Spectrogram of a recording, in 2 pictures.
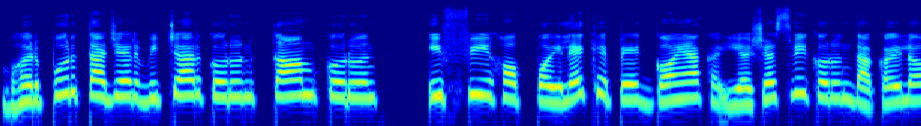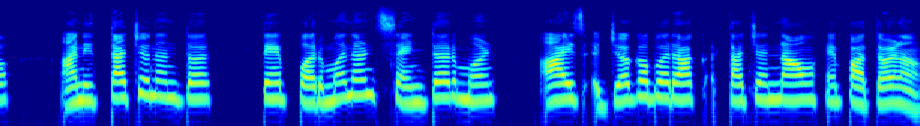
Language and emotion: Goan Konkani, neutral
